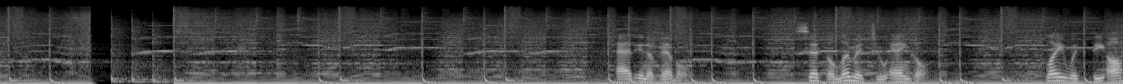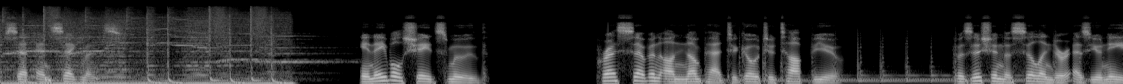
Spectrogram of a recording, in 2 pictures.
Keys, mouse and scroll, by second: 0.7 click, 0.9 click, 1.1 middle click, 1.6 click, 1.7-2.0 scroll down 4, 2.0 middle click, 3.3 scroll up 1, 4.7 KP_1, 4.8 Tab, 4.8 click, 5.6 click, 6.9 click, 7.5 scroll down 6, 7.8 scroll up 4, 8.0 click, 8.4-9.2 scroll up 1, 9.3 click, 10.0 click, 11.4 click, 11.8 click, 12.5-13.1 scroll up 3, 12.5 KP_1, 12.9 click, 13.1 click, 13.3 middle click, 13.3 scroll down 2, 14.2-15.5 scroll down 3, 14.6 click, 17.0 KP_7, 17.9 click, 20.3 g.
